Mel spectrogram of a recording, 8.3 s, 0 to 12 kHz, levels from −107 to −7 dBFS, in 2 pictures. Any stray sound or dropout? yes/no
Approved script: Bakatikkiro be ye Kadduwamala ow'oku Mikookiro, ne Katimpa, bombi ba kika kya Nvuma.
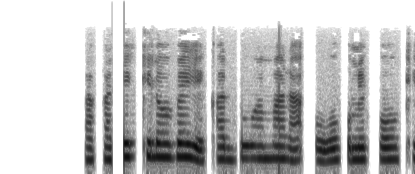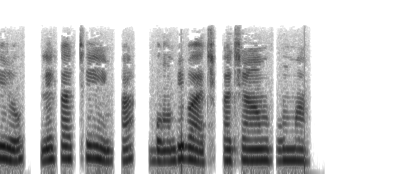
yes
